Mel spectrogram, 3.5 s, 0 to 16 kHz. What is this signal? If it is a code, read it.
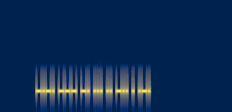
Morse code, heard as a keyed tone, about 50 wpm, 700 Hz. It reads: CONSIDER
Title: ING Suffix - Top 100 Words with Base Words 50wpm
